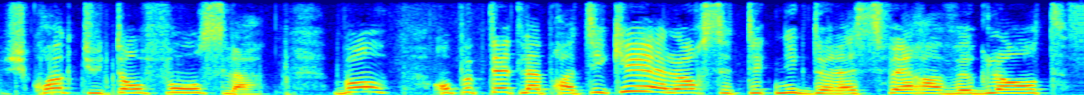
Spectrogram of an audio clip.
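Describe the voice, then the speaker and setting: A woman's voice: high voice, a little fast, no echo, faint music behind, close to an everyday voice. A woman voicing an earnest, sensible, slightly hesitant schoolboy in a ninja cartoon. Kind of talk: cartoon voice acting.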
